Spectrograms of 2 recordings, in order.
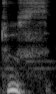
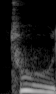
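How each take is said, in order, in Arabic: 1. تنتهي الكلمة بصوت s مسموع. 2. تنتهي الكلمة بدون أي صوت s.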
